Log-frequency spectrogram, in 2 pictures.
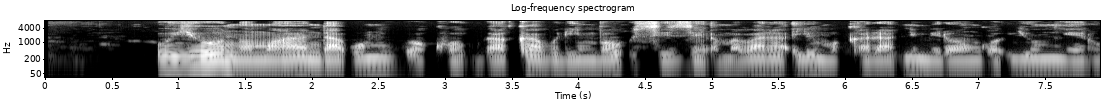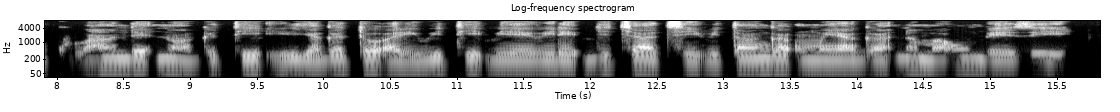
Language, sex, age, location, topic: Kinyarwanda, female, 18-24, Kigali, government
